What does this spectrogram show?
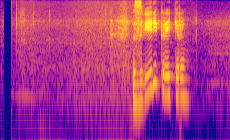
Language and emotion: Russian, positive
